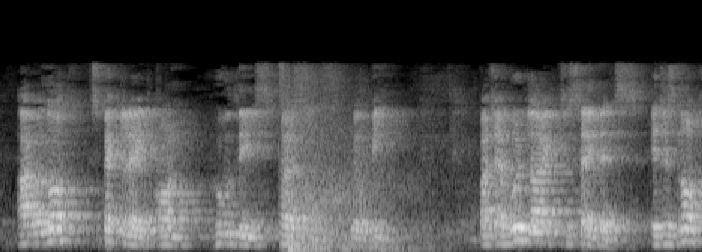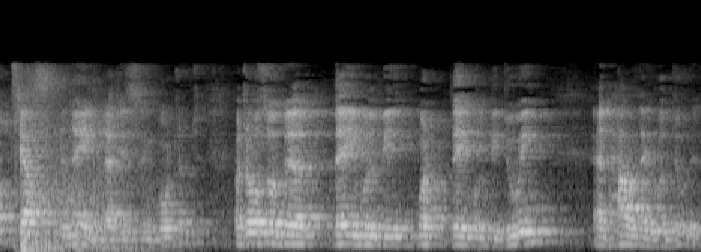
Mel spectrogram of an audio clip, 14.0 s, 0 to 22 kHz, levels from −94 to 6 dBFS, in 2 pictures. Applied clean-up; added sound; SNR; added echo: none; Boom; 12 dB; reverberation time 0.8 s.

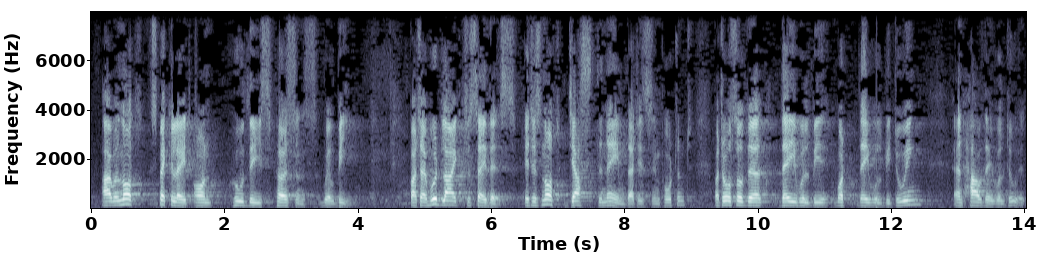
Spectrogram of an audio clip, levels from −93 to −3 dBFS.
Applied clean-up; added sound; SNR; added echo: none; none; none; none.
